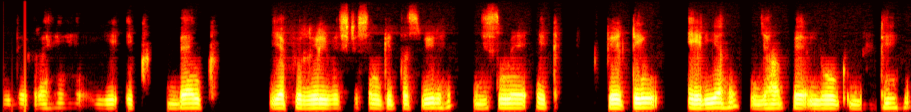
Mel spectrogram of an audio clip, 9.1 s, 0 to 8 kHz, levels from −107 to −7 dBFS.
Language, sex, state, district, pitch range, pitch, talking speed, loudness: Hindi, male, Uttar Pradesh, Jyotiba Phule Nagar, 110-120 Hz, 115 Hz, 150 wpm, -20 LUFS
